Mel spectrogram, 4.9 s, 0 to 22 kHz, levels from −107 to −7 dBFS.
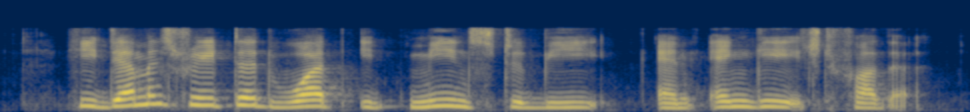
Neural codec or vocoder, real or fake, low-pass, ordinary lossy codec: codec, 16 kHz, 4.8 kbps, FACodec; fake; none; none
